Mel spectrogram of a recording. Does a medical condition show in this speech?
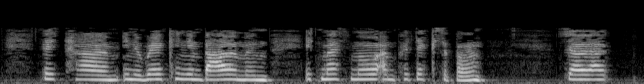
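Yes: profound hearing loss; congenital, no family history, diagnosed at 9 months, cochlear implant at Tigerberg unit in early 20s; age 50, uses cochlear implant, hears high speech frequencies, ongoing therapy with audiologist Jenny Perrold; learned to speak through extensive speech therapy with parent and speech therapist after diagnosis.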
